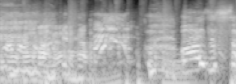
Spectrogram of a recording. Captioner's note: laughs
